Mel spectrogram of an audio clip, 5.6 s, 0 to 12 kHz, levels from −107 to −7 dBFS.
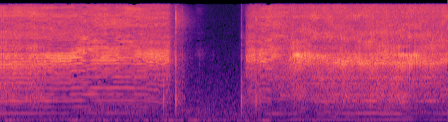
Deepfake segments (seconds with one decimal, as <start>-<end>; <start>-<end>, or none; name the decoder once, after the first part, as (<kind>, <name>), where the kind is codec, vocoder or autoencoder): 3.4-5.6 (codec, SNAC)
